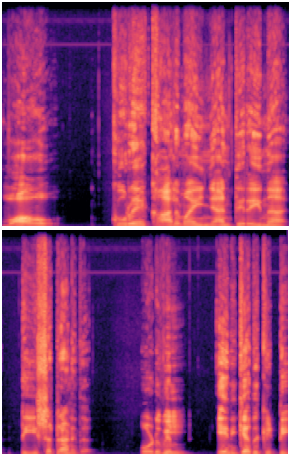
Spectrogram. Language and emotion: Malayalam, surprised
